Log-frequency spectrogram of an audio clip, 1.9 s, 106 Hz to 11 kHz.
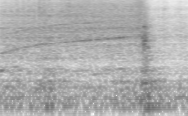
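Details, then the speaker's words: Wagner 5 hp repulsion-start motor from a pipe organ blower, wired for 230 V but run on 120 V, gummy centrifugal mechanism, commutator needs work: loud steady hiss and whir with faint rising whine; noisy ball bearings, owner hopes regreasing quiets them. "not nearly as musical as the centuries it's got ball bearings those are a little noisier maybe when i regress them they'll quiet down"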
